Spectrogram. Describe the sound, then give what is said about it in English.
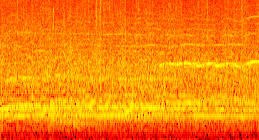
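Steady, sustained applause from an audience picking the winner of a debate on fine dining by applause, a dense wash of clapping at an even loudness throughout, with a few faint cheers or whoops carrying over the top and no talking. “Audience, it is up to you to pick a winner by applause.”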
